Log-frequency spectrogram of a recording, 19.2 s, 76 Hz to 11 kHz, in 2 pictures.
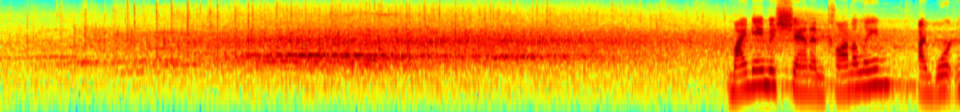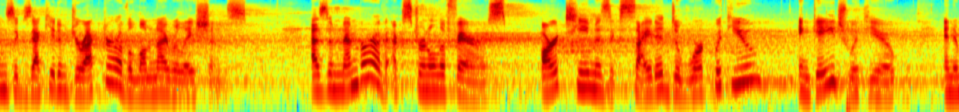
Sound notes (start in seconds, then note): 0.0 audience and graduates applauding; 3.2 audience cheering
